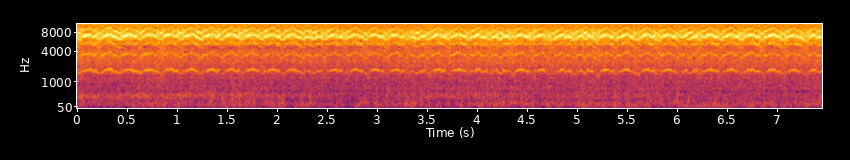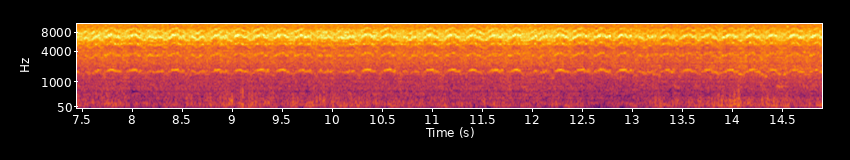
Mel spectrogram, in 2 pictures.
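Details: 2008 Ford Explorer XLT IronMan Edition, cold: loud, steady high-pitched squeal with a fast warble over a quiet idle; belt, tensioner and pulley already replaced, still squeals, owner suspects the fan clutch; not the A/C compressor.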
